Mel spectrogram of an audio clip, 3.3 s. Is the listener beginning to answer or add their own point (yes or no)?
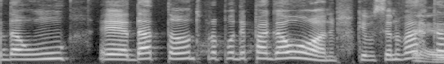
yes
